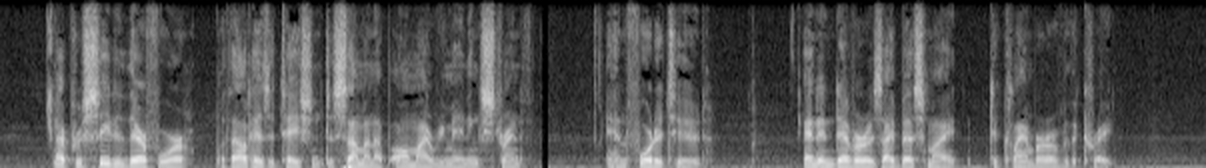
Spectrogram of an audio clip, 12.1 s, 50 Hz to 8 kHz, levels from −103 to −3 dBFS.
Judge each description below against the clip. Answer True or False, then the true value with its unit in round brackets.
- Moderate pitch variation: False (2.2 semitones)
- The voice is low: True (105 Hz)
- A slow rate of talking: True (125 wpm)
